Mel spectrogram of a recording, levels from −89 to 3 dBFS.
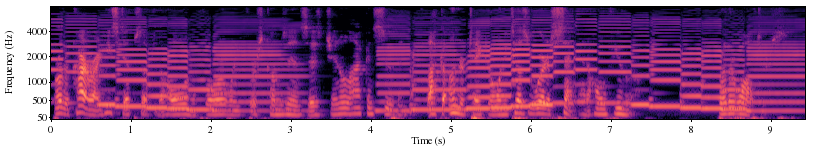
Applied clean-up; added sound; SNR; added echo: classical method WPE with log-MMSE.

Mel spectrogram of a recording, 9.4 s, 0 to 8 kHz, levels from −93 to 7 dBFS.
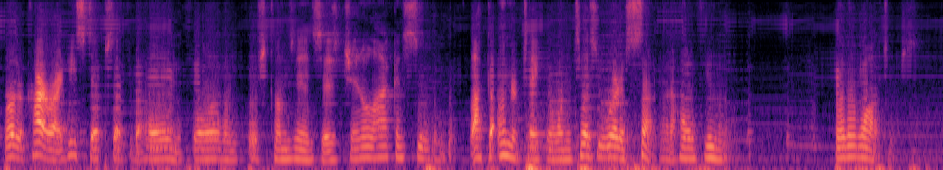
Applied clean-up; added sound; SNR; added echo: neural separator model SepFormer DNS4.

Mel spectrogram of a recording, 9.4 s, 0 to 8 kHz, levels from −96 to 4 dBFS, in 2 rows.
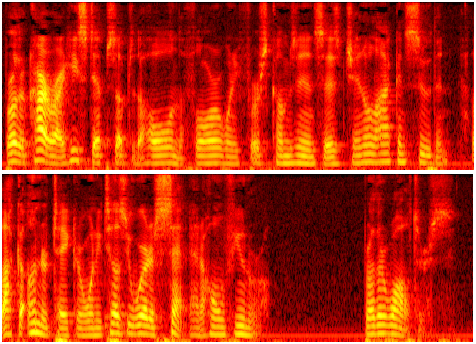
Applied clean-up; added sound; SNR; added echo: none; none; none; none.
